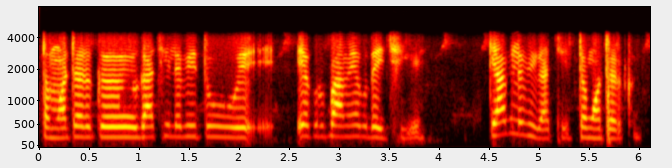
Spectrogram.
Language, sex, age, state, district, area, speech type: Maithili, female, 18-30, Bihar, Begusarai, urban, conversation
